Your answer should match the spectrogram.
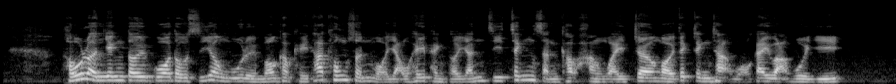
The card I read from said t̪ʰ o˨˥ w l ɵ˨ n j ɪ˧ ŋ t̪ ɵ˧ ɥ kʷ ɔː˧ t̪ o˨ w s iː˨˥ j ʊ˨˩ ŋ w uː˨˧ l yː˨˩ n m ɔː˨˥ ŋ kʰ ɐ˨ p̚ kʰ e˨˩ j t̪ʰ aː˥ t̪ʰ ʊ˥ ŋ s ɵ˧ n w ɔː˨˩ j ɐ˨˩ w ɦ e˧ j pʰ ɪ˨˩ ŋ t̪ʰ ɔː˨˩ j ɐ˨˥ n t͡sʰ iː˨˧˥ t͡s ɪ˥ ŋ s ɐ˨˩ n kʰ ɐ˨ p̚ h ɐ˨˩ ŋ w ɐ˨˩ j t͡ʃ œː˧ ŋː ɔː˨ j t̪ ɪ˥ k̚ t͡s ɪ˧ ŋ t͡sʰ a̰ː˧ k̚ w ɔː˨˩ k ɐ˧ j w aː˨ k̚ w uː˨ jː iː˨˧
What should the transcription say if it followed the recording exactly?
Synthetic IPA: t̪ʰ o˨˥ w l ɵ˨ n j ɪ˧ ŋ t̪ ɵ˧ ɥ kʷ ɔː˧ t̪ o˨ w s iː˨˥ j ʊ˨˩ ŋ w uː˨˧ l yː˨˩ n m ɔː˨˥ ŋ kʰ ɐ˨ p̚ kʰ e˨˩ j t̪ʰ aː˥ t̪ʰ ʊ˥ ŋ s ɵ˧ n w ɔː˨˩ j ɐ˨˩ w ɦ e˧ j pʰ ɪ˨˩ ŋ t̪ʰ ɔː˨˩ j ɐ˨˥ n t͡s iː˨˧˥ t͡s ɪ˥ ŋ s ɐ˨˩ n kʰ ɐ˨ p̚ h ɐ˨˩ ŋ w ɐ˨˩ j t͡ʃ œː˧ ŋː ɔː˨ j t̪ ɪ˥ k̚ t͡s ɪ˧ ŋ t͡sʰ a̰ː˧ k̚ w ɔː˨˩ k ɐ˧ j w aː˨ k̚ w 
